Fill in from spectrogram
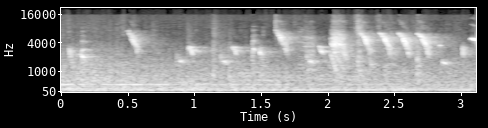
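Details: Caged zebra finches in an indoor bird room shared with Java sparrows, nesting with eggs and chicks: short, bright chirps and nasal calls come in quick, irregular bursts, busier and louder toward the end, over a low room hum.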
